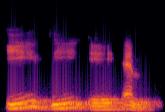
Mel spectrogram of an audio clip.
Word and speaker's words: evam: So now, how the letter E has to be pronounced? Not as E. It has to be pronounced as A. A. So it will become Evam.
